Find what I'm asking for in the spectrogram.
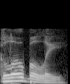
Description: Prononciation du mot globally en anglais (fichier audio)
Prononciation du mot : globally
